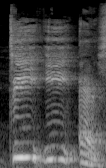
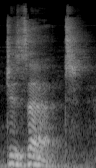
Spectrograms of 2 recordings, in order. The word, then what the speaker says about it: desert: means you acquired something d-e-s-e-r-t if you say it this way desert it means a hot or arid area of land but if you use it with the slight emphasis of a zed in between using the s you will have dessert and dessert well it would mean to leave someone or to abandon someone it won't be the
